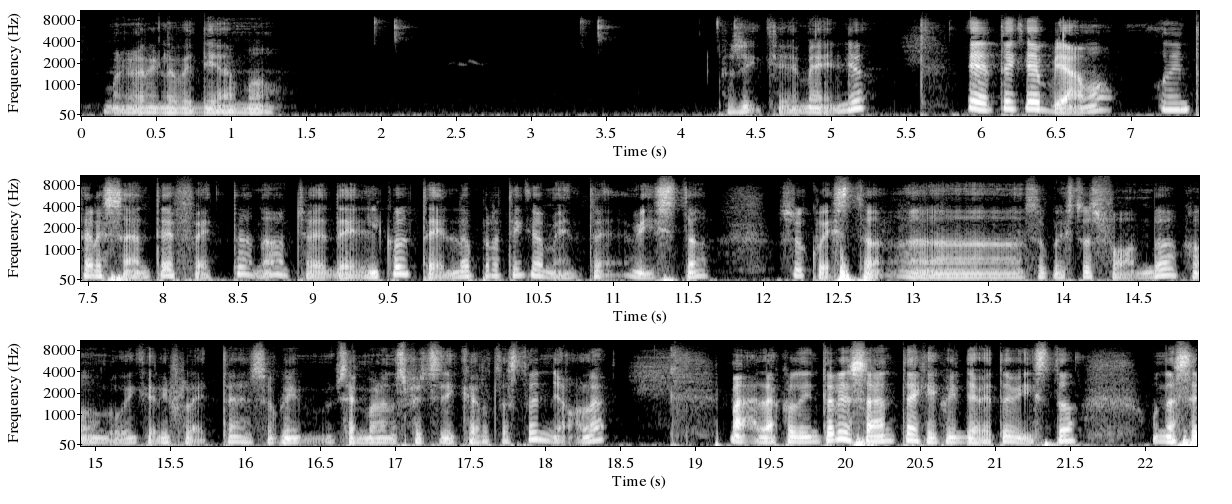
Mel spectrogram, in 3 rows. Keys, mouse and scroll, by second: 0.0 Escape, 2.1-3.2 drag, 6.2-9.0 middle drag, 20.4 middle click.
